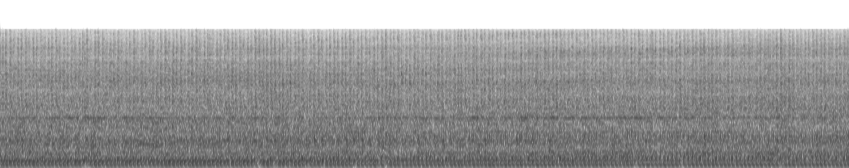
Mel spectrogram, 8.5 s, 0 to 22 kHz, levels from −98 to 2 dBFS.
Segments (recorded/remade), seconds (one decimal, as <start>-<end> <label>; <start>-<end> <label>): 0.0-8.5 recorded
